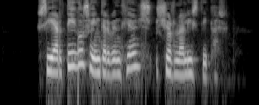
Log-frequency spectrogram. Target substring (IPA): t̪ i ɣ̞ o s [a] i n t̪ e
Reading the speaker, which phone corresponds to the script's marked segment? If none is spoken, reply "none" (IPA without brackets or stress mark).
e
